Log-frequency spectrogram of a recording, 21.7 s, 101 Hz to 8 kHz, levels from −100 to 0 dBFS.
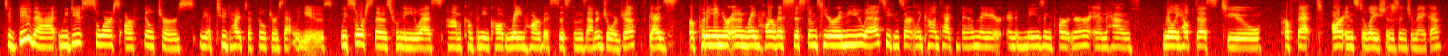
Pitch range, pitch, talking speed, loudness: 205-235 Hz, 220 Hz, 180 wpm, -20 LUFS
